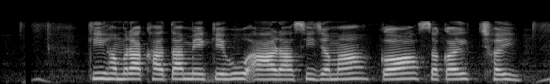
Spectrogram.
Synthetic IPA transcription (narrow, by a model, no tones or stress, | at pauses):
kiɦəmɾakʰat̪amekeɦuaɾasid͡ʒəmakɔsəkəjt̪̚t͡ʃʰəɪ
